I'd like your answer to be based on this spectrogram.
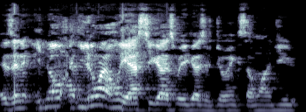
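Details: Adult male speaker; normal speech.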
